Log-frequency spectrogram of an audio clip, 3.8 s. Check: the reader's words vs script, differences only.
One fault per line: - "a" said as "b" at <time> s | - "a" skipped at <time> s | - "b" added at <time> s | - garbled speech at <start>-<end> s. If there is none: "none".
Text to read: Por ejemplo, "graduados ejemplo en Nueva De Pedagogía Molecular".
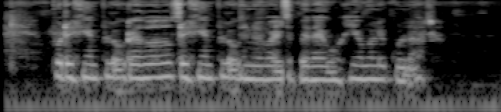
none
